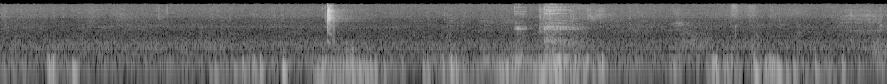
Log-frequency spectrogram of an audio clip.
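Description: Handling noise from a handheld microphone: irregular low thumps and rubbing, with one sharp click about one and a half seconds in.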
